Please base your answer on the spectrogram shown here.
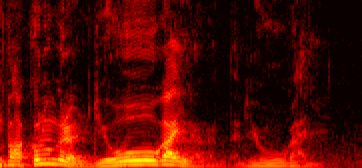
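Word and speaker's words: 両替: 혼다나 이런 것도 하고 그 다음에 이 돈 바꾸는 거를 료가이라고 합니다. 료가이 료가에 료가에 이런 것도 우리가 료가에 이렇게 합니다.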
